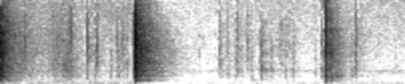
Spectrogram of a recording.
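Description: Handling noise close to the microphone: three sharp clicks, unevenly spaced, with faint rustling between them.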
